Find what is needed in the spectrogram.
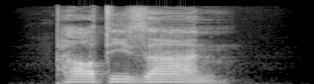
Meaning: partisan (member of a body of detached light troops)
- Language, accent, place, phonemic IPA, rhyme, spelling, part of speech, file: German, Germany, Berlin, /paʁtiˈzaːn/, -aːn, Partisan, noun, De-Partisan.ogg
